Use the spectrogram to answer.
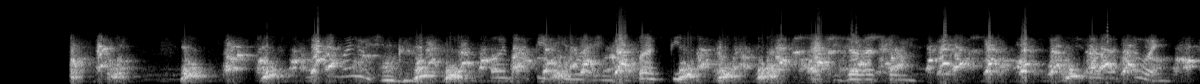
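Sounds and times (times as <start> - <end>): puppy yapping and barking: 0.7 - 12.0.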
